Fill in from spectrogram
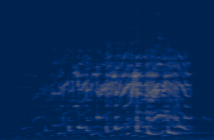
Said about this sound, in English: So this bird, the Amoxicillus rendezvous, Montezuma or Orpindola, Montezuma Orpindola. Here it is. So cool.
